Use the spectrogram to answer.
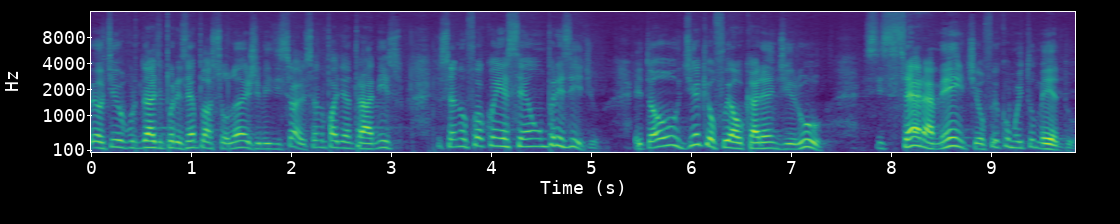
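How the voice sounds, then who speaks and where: A man's high-pitched voice, with lively intonation, races along at a very fast pace. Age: 70s. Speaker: businessman and prison reform founder; speaker. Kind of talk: conference talk. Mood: earnest, reflective. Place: stage. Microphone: headset.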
